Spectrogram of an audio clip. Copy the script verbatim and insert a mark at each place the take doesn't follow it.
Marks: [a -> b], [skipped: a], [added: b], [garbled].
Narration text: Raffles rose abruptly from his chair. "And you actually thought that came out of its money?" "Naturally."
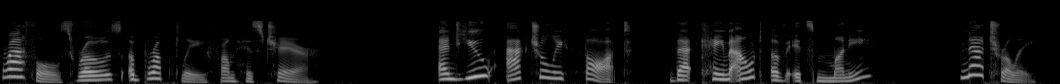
Raffles rose abruptly from his chair. "And you actually thought that came out of its money?" "Naturally."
